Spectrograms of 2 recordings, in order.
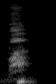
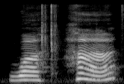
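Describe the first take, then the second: First: The W and H make one sound. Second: The W and H are sounded separately. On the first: The speaker calls it right. "you say wah" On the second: The speaker calls it wrong. "you don't say wah, huh"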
